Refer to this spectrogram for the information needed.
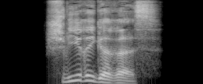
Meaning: strong/mixed nominative/accusative neuter singular comparative degree of schwierig
- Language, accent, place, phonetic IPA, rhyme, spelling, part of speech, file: German, Germany, Berlin, [ˈʃviːʁɪɡəʁəs], -iːʁɪɡəʁəs, schwierigeres, adjective, De-schwierigeres.ogg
